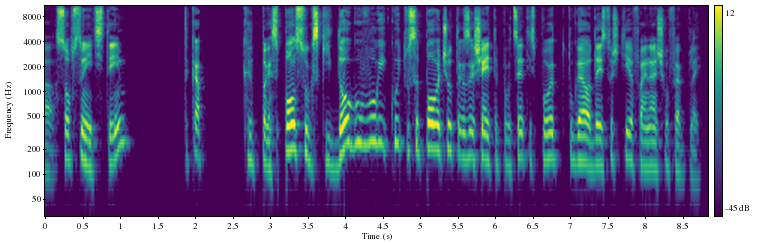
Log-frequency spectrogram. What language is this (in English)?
Bulgarian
